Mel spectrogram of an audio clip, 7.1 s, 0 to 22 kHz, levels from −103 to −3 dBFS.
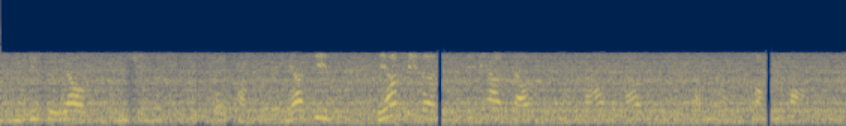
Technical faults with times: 0.00-7.05 other side's voice leaking through
3.64-3.68 packet loss filled with silence
6.38-6.42 packet loss filled with silence

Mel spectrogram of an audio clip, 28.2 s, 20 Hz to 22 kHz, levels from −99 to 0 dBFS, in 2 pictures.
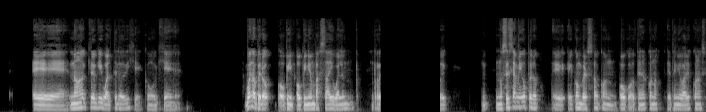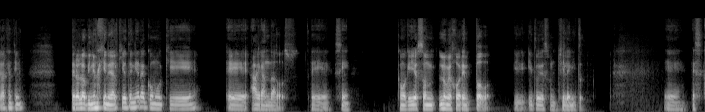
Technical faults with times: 7.60-8.79 audio dropout to silence

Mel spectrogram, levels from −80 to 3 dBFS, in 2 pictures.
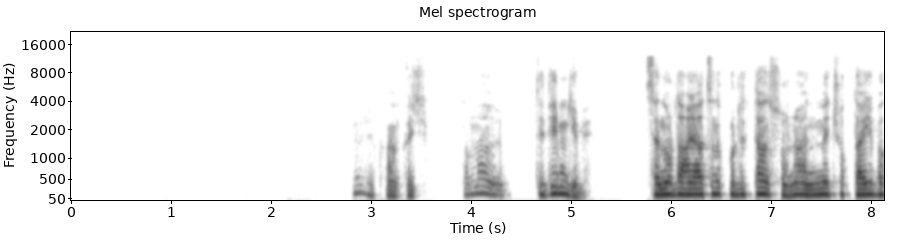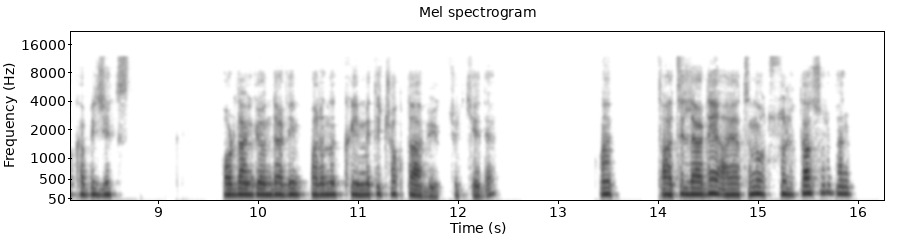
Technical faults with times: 3.43-4.29 sudden gain jump

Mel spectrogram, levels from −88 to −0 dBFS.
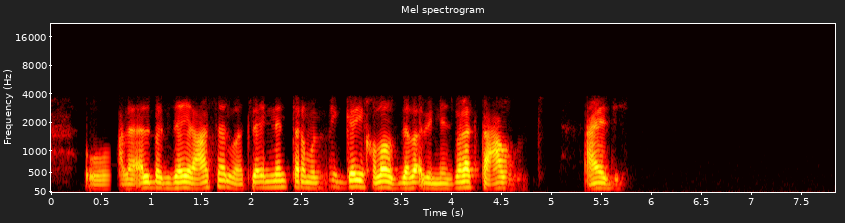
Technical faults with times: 0.54-0.76 lost AMR speech frames
2.66-2.85 lost AMR speech frames
4.52-5.36 lost AMR speech frames

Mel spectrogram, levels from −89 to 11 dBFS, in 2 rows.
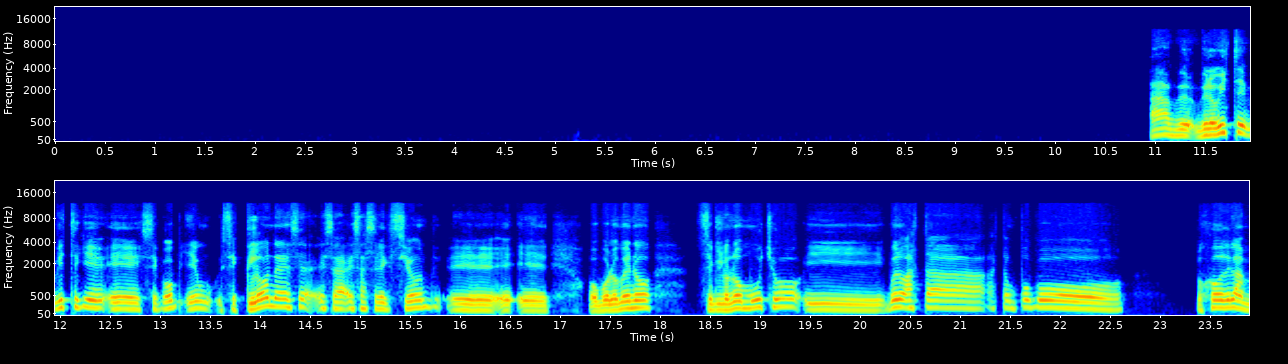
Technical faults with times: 16.62-23.90 sample clock jitter

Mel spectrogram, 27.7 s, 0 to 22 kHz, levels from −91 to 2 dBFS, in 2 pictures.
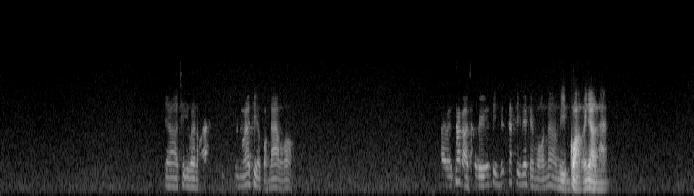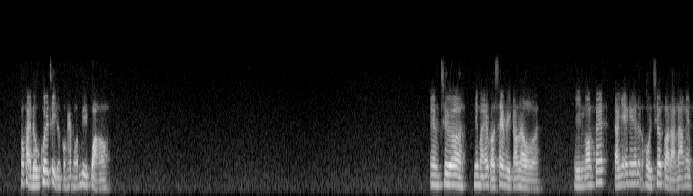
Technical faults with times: none

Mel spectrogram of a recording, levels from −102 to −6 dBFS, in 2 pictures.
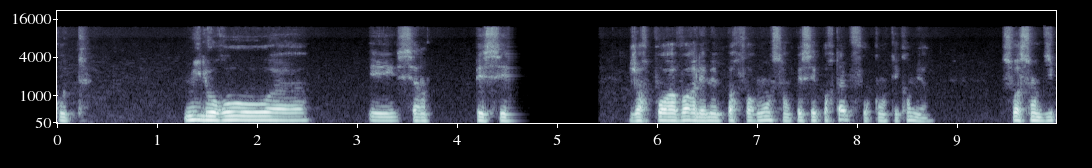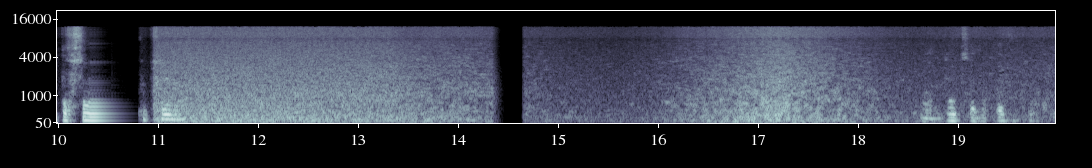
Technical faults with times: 0.00-19.98 noise suppressor artifacts
4.51-5.44 long network dropout
10.33-10.83 long network dropout
10.95-13.97 noise suppressor catching up
14.34-14.67 long network dropout
18.62-19.98 speech cut by the noise suppressor

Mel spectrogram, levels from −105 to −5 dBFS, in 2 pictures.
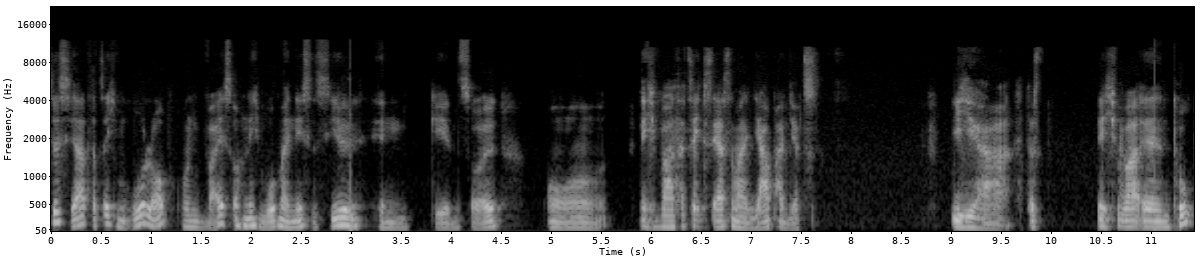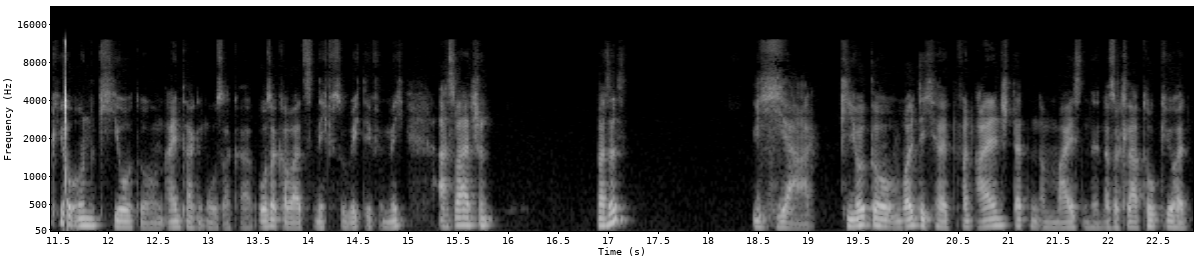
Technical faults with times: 2.98-3.01 damaged data in a compressed stream
5.98-11.03 input switched to a poorer device
11.56-11.60 damaged data in a compressed stream
14.18-14.22 damaged data in a compressed stream

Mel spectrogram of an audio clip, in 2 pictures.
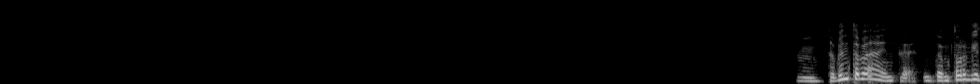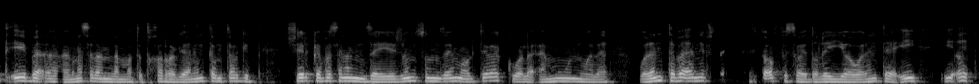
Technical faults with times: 12.34-14.94 AMR rate drop
18.73-19.60 AMR rate drop

